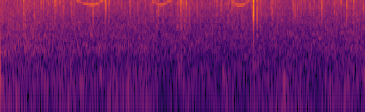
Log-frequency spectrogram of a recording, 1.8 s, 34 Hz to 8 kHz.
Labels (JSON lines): {"label": "biophony, dolphin", "recorder": "SoundTrap 500"}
